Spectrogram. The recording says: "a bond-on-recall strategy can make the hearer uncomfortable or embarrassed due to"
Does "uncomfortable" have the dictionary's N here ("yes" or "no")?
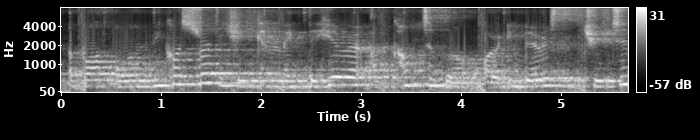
no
